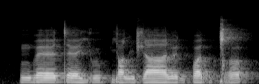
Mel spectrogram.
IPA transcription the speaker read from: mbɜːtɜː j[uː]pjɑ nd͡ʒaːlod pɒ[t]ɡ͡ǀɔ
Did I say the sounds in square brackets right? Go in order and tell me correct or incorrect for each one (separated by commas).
correct, incorrect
